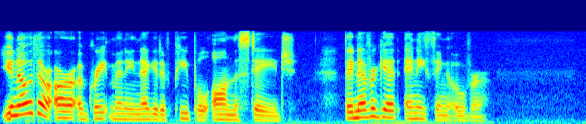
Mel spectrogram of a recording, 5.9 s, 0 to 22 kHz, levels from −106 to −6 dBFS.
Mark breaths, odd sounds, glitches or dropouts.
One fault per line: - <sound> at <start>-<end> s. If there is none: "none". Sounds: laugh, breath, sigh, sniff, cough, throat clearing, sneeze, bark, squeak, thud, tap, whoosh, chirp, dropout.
none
